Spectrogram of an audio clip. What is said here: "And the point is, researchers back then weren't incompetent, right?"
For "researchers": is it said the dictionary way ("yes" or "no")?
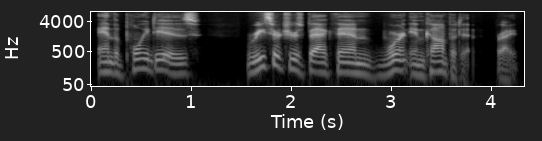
yes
